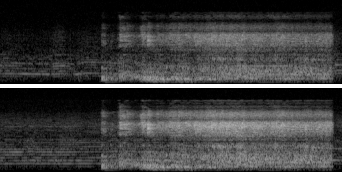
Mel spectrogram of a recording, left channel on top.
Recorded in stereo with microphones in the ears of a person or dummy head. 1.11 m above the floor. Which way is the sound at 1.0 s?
30° right (ahead or behind).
